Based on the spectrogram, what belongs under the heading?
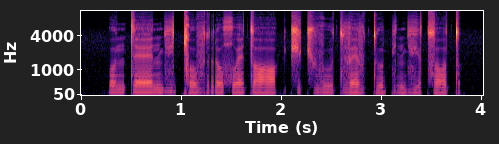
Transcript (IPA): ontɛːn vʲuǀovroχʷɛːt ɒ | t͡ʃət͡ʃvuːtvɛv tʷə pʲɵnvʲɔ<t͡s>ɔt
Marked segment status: correct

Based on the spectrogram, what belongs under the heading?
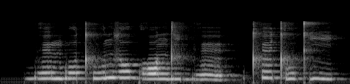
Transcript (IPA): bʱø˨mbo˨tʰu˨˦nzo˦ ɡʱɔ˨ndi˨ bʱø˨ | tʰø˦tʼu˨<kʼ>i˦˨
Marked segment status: correct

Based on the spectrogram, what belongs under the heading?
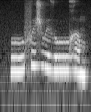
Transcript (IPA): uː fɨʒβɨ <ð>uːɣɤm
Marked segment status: correct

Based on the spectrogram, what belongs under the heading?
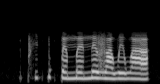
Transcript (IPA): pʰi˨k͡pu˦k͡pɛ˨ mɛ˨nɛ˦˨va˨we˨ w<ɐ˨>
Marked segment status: incorrect: a˨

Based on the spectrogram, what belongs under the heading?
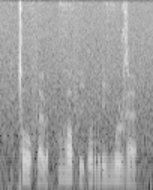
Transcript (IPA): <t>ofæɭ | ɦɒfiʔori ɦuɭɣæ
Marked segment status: incorrect: ǀ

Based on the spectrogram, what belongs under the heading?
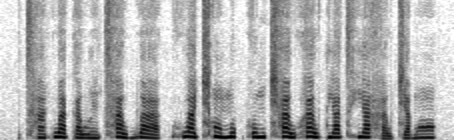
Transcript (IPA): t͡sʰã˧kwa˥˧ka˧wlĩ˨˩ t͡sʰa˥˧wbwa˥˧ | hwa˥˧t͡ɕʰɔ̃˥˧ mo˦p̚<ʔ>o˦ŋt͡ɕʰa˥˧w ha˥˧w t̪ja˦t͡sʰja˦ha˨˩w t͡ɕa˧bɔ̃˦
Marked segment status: incorrect: h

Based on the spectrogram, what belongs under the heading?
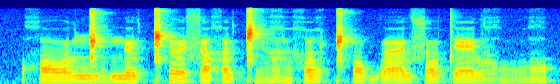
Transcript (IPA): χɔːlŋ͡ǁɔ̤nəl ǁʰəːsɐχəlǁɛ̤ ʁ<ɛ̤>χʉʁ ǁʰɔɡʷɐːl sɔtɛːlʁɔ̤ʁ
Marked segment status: correct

